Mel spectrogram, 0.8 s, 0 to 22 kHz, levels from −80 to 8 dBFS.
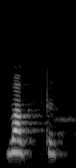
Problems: none marked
